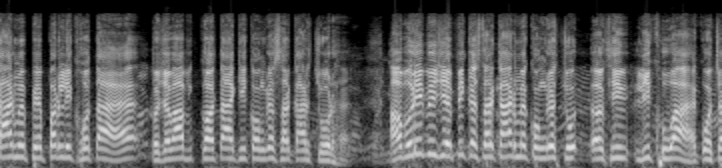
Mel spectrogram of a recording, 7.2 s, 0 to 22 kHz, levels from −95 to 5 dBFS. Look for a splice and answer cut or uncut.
uncut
